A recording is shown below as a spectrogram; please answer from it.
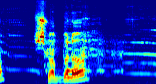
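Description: A flock of chickens calling in a crowded poultry house. In the second half one long call holds on, slowly falling in pitch.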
